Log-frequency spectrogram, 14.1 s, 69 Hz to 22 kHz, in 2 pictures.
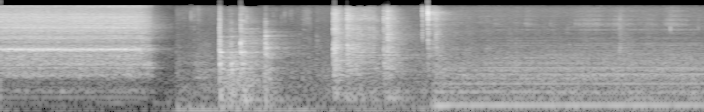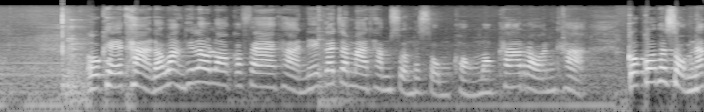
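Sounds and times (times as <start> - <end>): espresso machine pump humming: 0.0 - 1.6, 4.4 - 7.8
coffee grinder grinding: 0.0 - 1.7, 4.5 - 7.7.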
